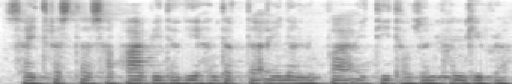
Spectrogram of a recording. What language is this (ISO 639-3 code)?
mni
